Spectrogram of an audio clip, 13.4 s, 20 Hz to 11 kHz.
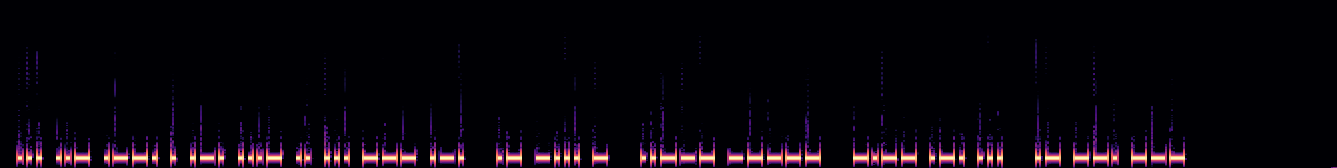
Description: Morse code, heard as a keyed tone, about 25 wpm, 700 Hz. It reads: SUPERVISOR ABT 20 YRS AGO
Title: Practice QSO - Exchange 3 - More Info - 25wpm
